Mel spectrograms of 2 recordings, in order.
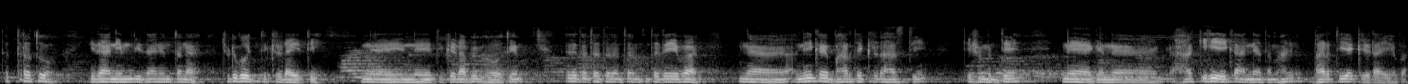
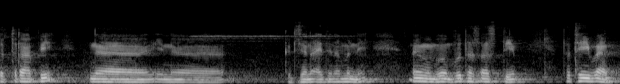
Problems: background sounds at intervals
